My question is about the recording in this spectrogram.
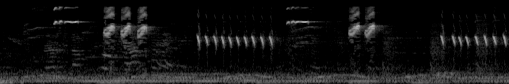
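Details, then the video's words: Konin in 'tembakan' song: alternating bursts of high whistled slurs, harsh buzzy triplets, and even runs of about eight crisp repeated notes, the sequence repeating twice, with soft low background noise. "KONIN TEMBAKAN"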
